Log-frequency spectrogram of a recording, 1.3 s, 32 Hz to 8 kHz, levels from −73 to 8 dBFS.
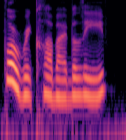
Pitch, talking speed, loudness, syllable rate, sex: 200 Hz, 190 wpm, -19 LUFS, 6.4 syllables/s, female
